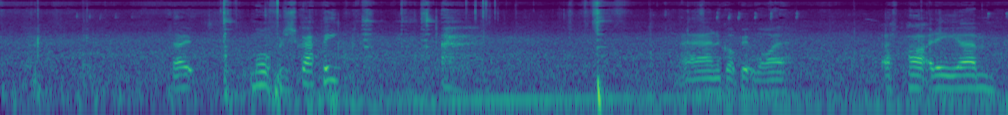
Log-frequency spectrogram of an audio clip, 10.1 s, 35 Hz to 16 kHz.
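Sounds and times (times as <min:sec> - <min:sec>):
metal knock: 0:05.9 - 0:06.2.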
